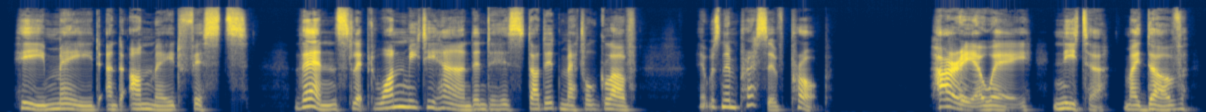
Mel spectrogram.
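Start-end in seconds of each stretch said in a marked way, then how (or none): 9.3-11.9 scornful, mocking, slow sneering jeer. A man sneers at Nita. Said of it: "he sneered".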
